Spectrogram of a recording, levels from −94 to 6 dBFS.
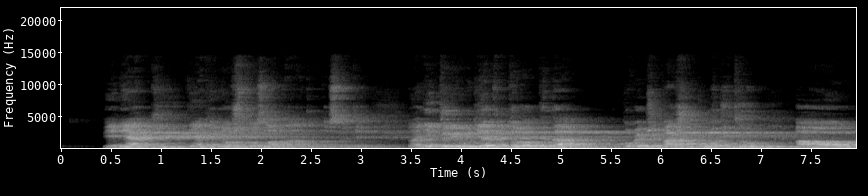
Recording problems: echo of what is said; strong; throughout; 100 ms later, 10 dB below the speech
room echo; strong; dies away in 1.7 s
off-mic speech; far

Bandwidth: 14.5 kHz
